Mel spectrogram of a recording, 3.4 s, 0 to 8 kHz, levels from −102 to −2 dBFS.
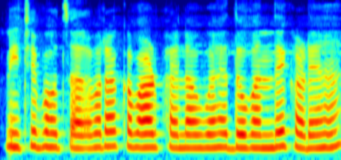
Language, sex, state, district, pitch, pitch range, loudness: Hindi, female, Chhattisgarh, Raipur, 255 Hz, 245-265 Hz, -17 LUFS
